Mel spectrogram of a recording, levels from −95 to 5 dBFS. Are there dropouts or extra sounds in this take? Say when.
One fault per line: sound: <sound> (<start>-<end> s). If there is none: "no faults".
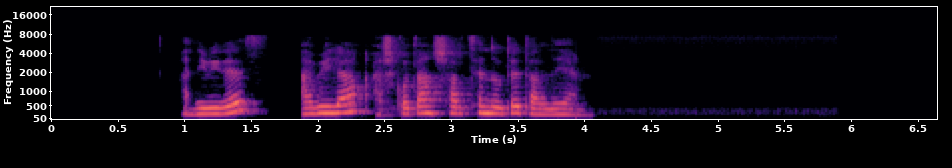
no faults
